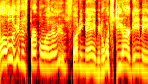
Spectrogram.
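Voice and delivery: put-on very high, giggly girlish chatter. Retelling how Kathy looked over fishing baits: imitating Kathy as a giggly girl. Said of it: "she goes from being this giggly girl".

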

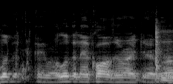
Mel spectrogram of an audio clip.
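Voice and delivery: ordinary talk, nothing marked

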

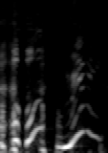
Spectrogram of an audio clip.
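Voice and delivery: very high-pitched cartoon-mouse voice. Mocking a movie character who sounds like Mickey Mouse: Mickey Mouse voice. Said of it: "That's what he sounds like half the time".

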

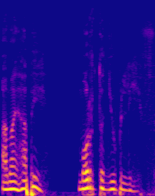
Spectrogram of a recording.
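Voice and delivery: put-on Spanish-accented voice. Told which sentence to say in your impression, repeat it in a Pep Guardiola voice. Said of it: "in your Pep Guardiola voice".

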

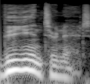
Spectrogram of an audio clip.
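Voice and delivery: loud, dramatic, epic movie-trailer announcer voice. Co-host introducing today's discussion topic in a dramatic trailer voice. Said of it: "This is a dramatic trailer voice".

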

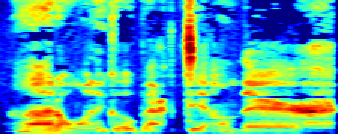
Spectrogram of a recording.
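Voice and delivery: with a sigh. A boy speaks while glancing at a companion, with a sigh. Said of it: "Sasuke said with a sigh".

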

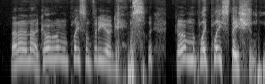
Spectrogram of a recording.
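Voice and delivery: mock very high, exasperated voice, on the edge of snapping. Retelling a mayor ordering ping pong players home: imitating a mayor about to lose it. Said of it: "he's about to lose it".

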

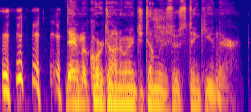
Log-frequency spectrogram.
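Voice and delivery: loud, swooping, angry, fed-up outburst. Joking about Master Chief on the phone: angry Master Chief voice. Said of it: "He comes out all pissed".

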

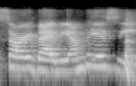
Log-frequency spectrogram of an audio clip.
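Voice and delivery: put-on Texas accent. Imagining another guest busy cooking gravy, in a full Texas accent. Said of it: "with a full Texas accent".

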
